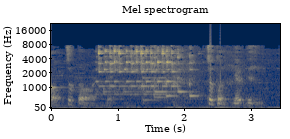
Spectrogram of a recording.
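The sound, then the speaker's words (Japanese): A phone ringtone sounds for an incoming call, a bright repeating electronic tone that holds for over a second while people keep talking over it. “あ、なんか電話かかって きた。”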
